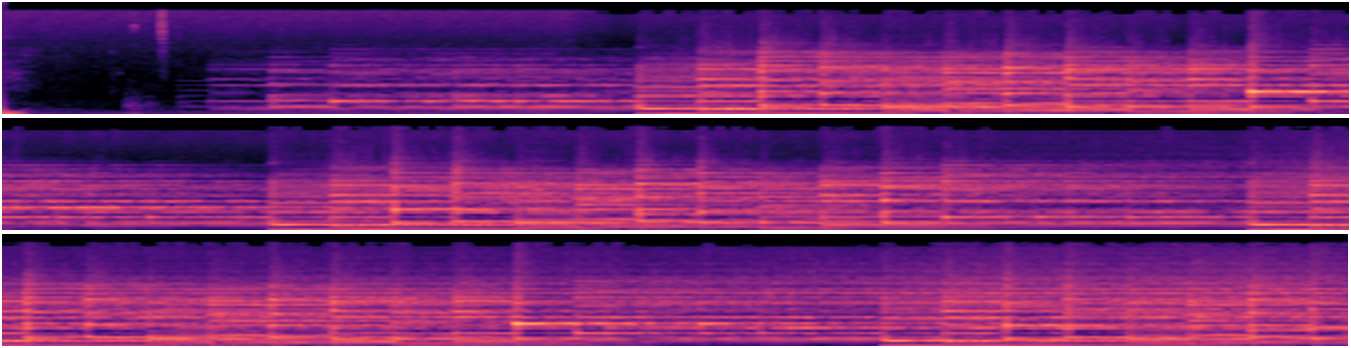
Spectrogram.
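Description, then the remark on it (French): A song plays steadily at a moderate level: sustained, harmonically rich melodic tones over a low bass line, moving in repeating phrases of about five seconds with brief breaks in the bass. “Eh ben on s'écoute une autre musique.”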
